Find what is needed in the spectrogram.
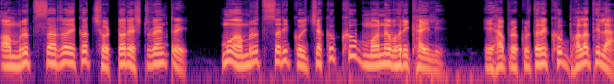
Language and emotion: Odia, happy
